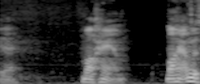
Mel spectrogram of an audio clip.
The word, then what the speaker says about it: Maugham: Malham. I'm gonna say Malham. Where? Okay, the human body. Somerset Maugham. Maugham.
